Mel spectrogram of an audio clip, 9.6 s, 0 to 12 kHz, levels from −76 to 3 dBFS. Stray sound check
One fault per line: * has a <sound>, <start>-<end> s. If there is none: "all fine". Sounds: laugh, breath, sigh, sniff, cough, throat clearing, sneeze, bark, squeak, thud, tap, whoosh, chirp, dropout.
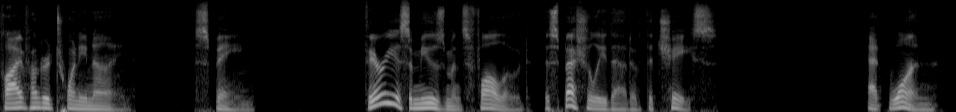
all fine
